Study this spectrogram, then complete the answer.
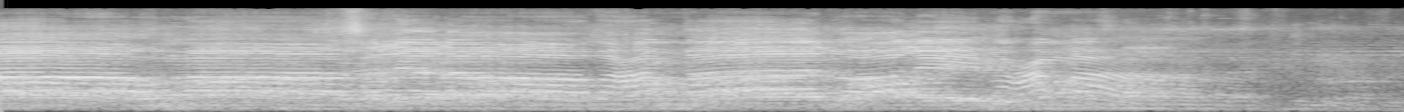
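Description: A man speaks with feeling into a microphone, heard through a loudspeaker in a reverberant room.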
